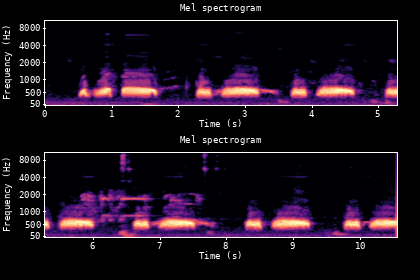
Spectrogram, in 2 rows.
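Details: Decoy spotted dove in thổ voice gives a regular series of short-then-long coo pairs, about every 1.5 seconds. A brief high chirping sound is heard in the middle.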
